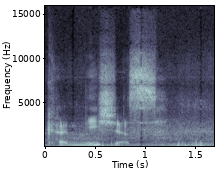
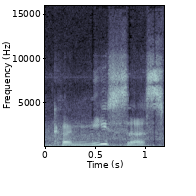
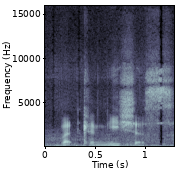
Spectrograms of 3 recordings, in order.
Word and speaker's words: Conesus: I also talked to some locals briefly, and they say this is pronounced Conesus. Sure does look like Conesus, but Conesus.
